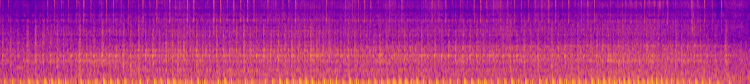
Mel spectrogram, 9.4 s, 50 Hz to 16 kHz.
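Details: Honda GL single-cylinder motorcycle, 70 oversize bore, tensioner rising and falling: thumping idle swells and sags on its own, revs going high and low by itself, never settling; surging, unstable idle, cause suspected, not confirmed.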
